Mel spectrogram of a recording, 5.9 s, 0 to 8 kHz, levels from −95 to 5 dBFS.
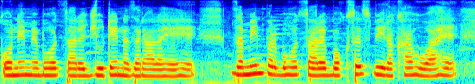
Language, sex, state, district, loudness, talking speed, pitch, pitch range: Hindi, female, Arunachal Pradesh, Papum Pare, -12 LUFS, 180 wpm, 215 Hz, 210-230 Hz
